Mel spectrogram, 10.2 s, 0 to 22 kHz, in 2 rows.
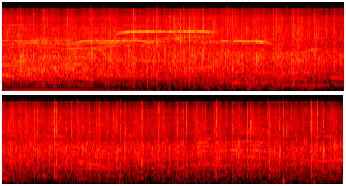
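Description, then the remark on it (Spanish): A crowd applauds steadily for about ten seconds at an event marking the 474th anniversary of the city of Ibagué, a dense wash of clapping that stays loud throughout, easing slightly about halfway, with faint cheers and voices mixed in. “Bueno, a ver todos, un fuerte aplauso.”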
